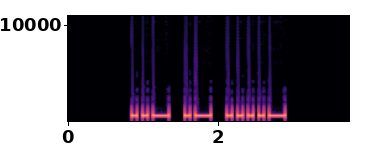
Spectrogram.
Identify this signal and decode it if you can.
Morse code, heard as a keyed tone, about 17 wpm, 700 Hz. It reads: UA4
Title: Callsign Prefixes for Top 100 DXCC - 17wpm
